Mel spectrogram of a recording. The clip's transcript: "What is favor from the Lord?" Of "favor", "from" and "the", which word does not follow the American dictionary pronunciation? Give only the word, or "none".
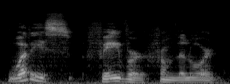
none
